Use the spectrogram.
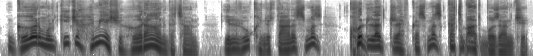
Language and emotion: Kashmiri, surprised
